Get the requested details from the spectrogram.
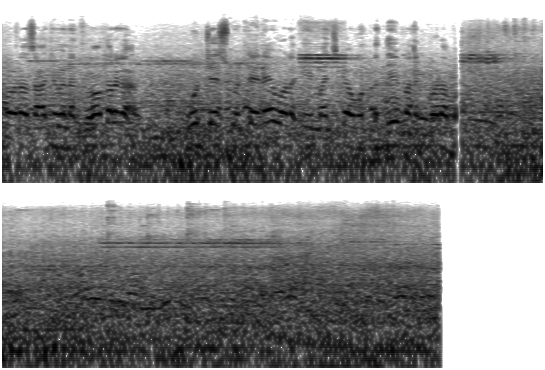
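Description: A crowd of men talk and murmur all around, outdoors.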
